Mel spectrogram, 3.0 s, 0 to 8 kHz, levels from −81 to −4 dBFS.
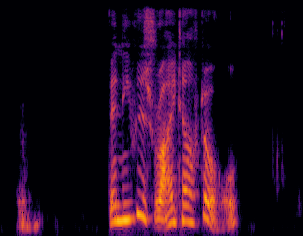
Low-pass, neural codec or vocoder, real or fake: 7.2 kHz; codec, 16 kHz, 4.8 kbps, FACodec; fake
